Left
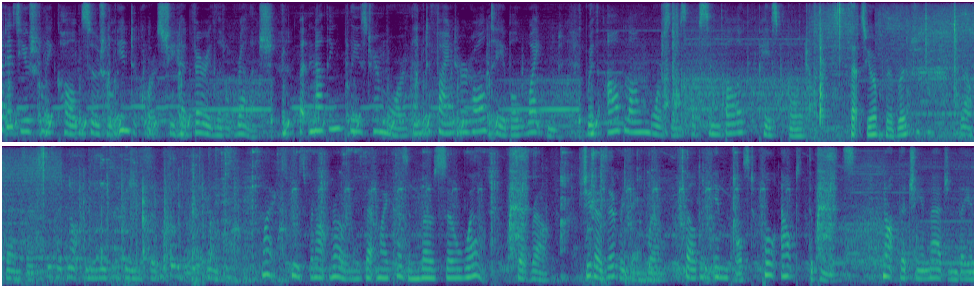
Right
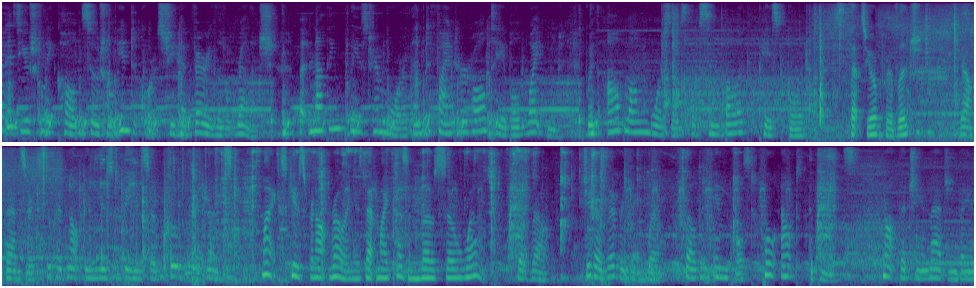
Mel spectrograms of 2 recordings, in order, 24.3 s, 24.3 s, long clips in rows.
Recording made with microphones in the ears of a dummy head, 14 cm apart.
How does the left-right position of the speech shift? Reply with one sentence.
In this clip you hear the speech move from left to right and back again.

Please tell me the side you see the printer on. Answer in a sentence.
You can hear the printer on the left.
